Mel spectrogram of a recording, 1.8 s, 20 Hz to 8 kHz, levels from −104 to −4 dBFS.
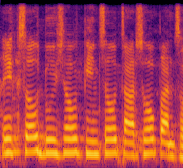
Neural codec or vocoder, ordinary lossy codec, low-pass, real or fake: codec, 44.1 kHz, 2.6 kbps, SNAC; none; 7.2 kHz; fake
